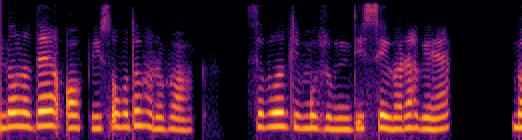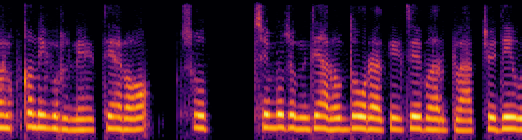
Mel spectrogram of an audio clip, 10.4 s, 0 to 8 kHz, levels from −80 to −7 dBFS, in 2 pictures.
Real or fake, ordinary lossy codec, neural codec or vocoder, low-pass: fake; Opus, 24 kbps; codec, 16 kHz, 0.8 kbps, ZipCodec; 7.2 kHz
